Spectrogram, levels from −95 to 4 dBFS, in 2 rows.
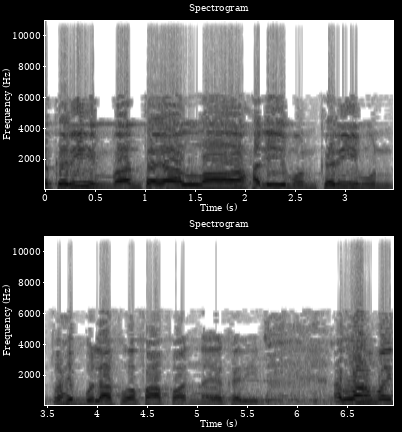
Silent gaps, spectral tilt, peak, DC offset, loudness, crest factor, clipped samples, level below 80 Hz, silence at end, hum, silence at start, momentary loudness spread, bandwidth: none; -5.5 dB/octave; 0 dBFS; under 0.1%; -7 LUFS; 8 dB; 3%; -34 dBFS; 0 s; none; 0 s; 10 LU; 11 kHz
